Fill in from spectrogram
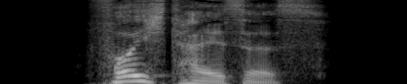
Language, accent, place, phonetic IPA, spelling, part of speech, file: German, Germany, Berlin, [ˈfɔɪ̯çtˌhaɪ̯səs], feuchtheißes, adjective, De-feuchtheißes.ogg
- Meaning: strong/mixed nominative/accusative neuter singular of feuchtheiß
